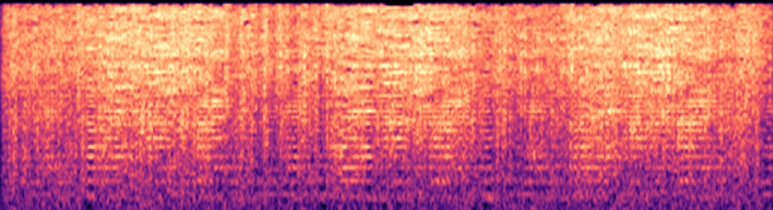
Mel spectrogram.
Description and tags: The result of experiments with synthesis, non-standard use of delay and granulator. Enjoy it. If it does not bother you, share links to your work where this sound was used.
